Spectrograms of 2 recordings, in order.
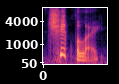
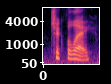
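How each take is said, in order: First: It has a Southern stress on another syllable. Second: It has the ordinary non-Southern stress pattern. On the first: "people from the South go to Chick-fil-A" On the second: "I go to Chick-fil-A"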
